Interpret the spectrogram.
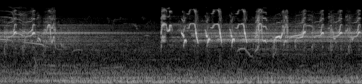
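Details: Oriental magpie-robin singing emotionally with its tail spread, a song meant to spur rival magpie-robins: high sweeping notes, a short pause, then a fast string of sharp, repeated chirps over a faint low hum.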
